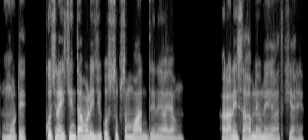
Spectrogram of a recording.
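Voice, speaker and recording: A greedy, boastful old-school priest, as a man reading the story plays him, bragging and coaxing in a steady, mid-pitched voice. The voice is clear and resonant, recorded dry and close. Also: brisk, no echo, natural voice.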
